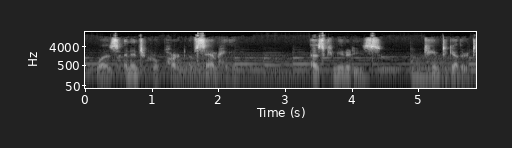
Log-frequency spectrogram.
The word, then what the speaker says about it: Samhain: They celebrated Samhain, pronounced Samhain, marking the end of the harvest and the onset of winter, a season often associated with death and the supernatural.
